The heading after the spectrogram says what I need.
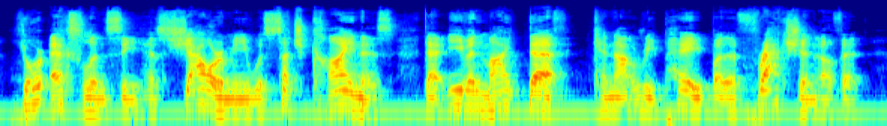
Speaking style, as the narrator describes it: Guo Jia said

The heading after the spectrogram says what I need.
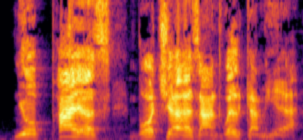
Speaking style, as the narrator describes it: growled Grimnar

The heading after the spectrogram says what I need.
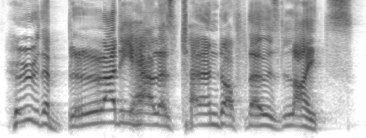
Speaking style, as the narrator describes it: through the blackness, a voice would roar

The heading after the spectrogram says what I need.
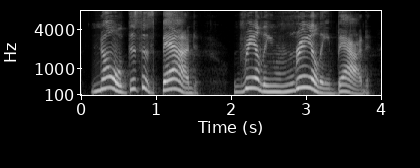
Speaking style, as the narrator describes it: Tink cried

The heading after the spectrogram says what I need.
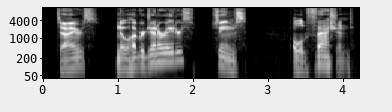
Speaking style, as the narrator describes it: Manu said

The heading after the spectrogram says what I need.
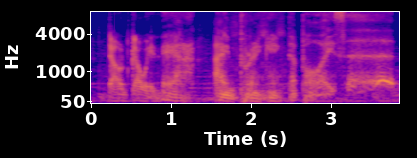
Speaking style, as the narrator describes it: the halfling mutters

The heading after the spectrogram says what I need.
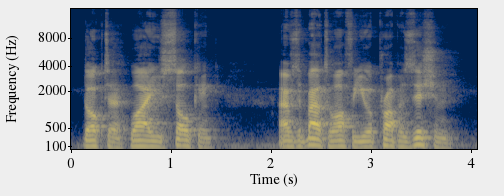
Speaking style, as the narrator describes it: the boxer growled

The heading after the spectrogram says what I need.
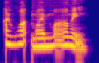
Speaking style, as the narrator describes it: she whimpered

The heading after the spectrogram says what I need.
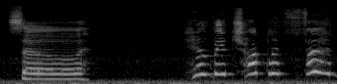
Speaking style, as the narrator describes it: shrieked Mrs

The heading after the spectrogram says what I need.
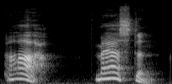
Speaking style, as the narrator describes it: cried Barbicane

